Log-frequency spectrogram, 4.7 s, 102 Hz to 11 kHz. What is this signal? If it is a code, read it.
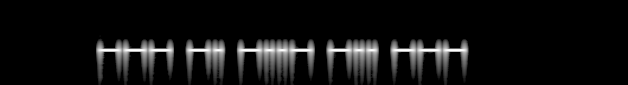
Morse code, heard as a keyed tone, about 25 wpm, 700 Hz. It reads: ONXDO
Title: Code Groups - 5 Letters - 25wpm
